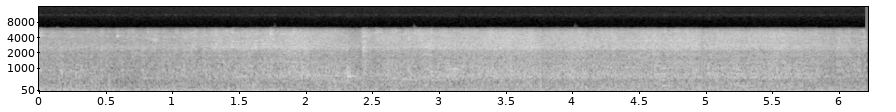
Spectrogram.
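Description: Off-road vehicle engines running steadily, with a continuous low rumble and rushing noise as the vehicles work in a flooded mud pit.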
